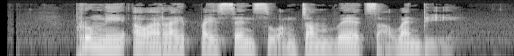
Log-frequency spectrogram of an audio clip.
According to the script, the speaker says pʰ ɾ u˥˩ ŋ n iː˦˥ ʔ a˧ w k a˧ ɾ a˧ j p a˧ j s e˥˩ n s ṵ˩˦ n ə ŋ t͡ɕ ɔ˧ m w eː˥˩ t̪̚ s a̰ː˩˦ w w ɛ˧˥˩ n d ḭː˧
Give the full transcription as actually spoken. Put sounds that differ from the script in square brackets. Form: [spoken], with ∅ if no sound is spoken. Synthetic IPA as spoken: pʰ ɾ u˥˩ ŋ n iː˦˥ ʔ a˧ w [ʔ] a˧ ɾ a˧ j p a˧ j s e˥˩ n s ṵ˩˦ [∅] ə ŋ t͡ɕ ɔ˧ m w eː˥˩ t̪̚ s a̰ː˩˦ w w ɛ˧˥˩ n d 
